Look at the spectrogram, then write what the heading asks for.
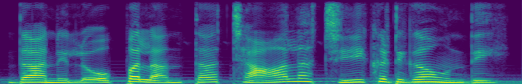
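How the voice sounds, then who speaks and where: A woman's voice: mid-range voice, measured pace, faint music behind. A woman reading scripted narration for a children's story.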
